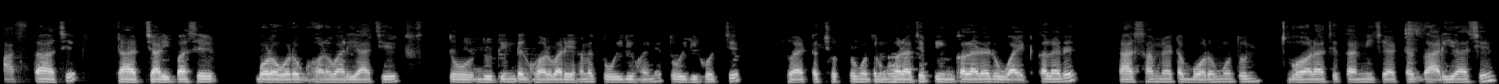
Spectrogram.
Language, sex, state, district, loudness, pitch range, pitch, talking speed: Bengali, male, West Bengal, Dakshin Dinajpur, -17 LUFS, 115-125 Hz, 120 Hz, 170 wpm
